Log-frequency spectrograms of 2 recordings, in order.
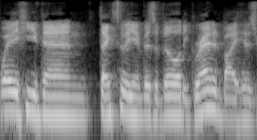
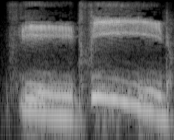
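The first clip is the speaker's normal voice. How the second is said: spider voice; 3 semitones higher, 3 dB quieter than usual. Retold or imitated. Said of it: "he hears the spiders chattering in dark speech".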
